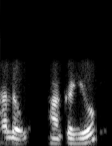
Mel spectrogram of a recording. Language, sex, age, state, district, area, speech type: Maithili, male, 18-30, Bihar, Purnia, urban, conversation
